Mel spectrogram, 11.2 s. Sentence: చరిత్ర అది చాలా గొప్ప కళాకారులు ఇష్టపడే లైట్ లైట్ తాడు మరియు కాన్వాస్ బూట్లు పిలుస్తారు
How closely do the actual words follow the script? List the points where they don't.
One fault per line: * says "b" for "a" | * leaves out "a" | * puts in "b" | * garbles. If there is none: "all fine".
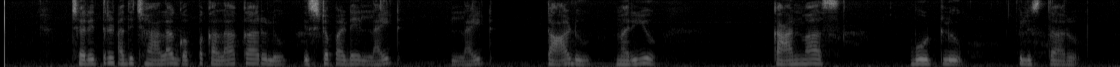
all fine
